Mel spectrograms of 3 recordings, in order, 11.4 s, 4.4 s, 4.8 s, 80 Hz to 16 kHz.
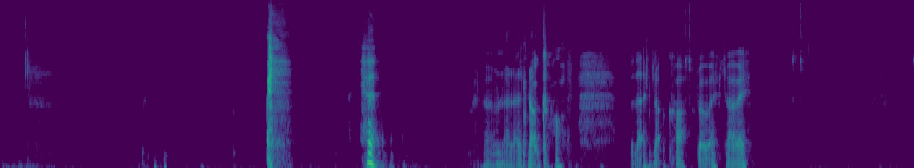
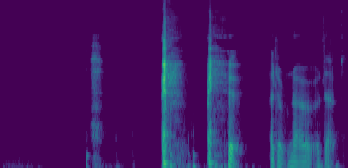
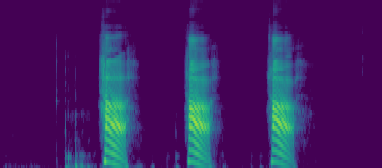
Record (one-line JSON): {"three_cough_length": "11.4 s", "three_cough_amplitude": 11480, "three_cough_signal_mean_std_ratio": 0.24, "cough_length": "4.4 s", "cough_amplitude": 29868, "cough_signal_mean_std_ratio": 0.24, "exhalation_length": "4.8 s", "exhalation_amplitude": 32768, "exhalation_signal_mean_std_ratio": 0.34, "survey_phase": "beta (2021-08-13 to 2022-03-07)", "age": "18-44", "gender": "Female", "wearing_mask": "No", "symptom_none": true, "smoker_status": "Ex-smoker", "respiratory_condition_asthma": true, "respiratory_condition_other": false, "recruitment_source": "REACT", "submission_delay": "2 days", "covid_test_result": "Negative", "covid_test_method": "RT-qPCR", "influenza_a_test_result": "Negative", "influenza_b_test_result": "Negative"}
